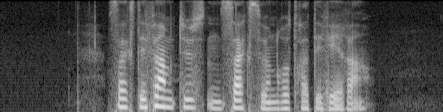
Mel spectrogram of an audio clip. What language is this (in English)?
Norwegian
